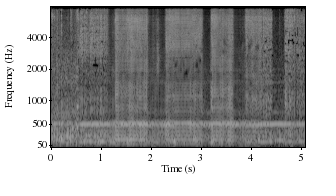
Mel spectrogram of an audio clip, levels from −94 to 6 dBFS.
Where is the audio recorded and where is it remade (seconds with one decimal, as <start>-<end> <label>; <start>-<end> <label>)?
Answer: 0.0-1.1 recorded; 1.1-4.2 remade; 4.2-5.1 recorded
